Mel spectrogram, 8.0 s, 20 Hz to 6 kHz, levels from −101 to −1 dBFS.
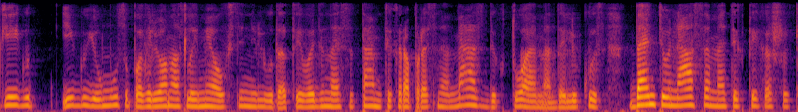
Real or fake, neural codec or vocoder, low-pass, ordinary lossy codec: real; none; 5.4 kHz; AAC, 32 kbps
